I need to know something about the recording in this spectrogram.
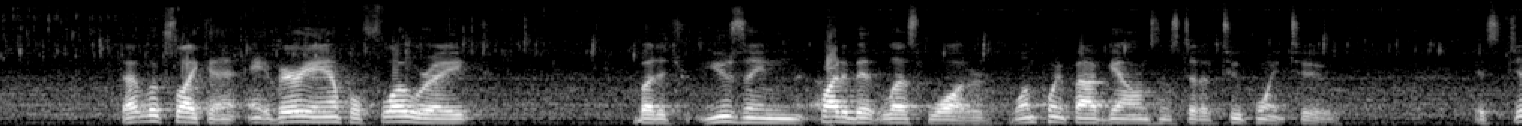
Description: Water running from a faucet as a man speaks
